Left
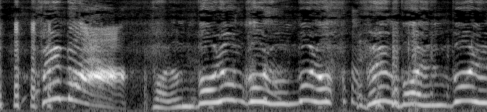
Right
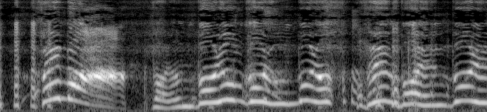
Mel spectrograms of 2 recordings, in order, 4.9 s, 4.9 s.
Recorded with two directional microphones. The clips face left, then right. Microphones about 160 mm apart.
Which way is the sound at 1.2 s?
55° right (ahead or behind).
